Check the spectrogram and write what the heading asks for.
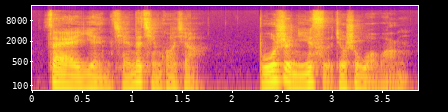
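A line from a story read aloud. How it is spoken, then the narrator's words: Deep grave voice. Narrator (Chinese): 项少龙想起吕娘荣，心中暗叹一口气，沉声说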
